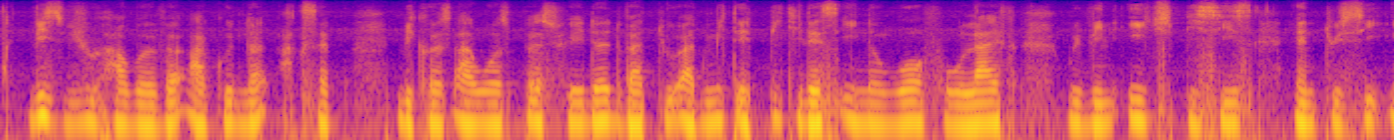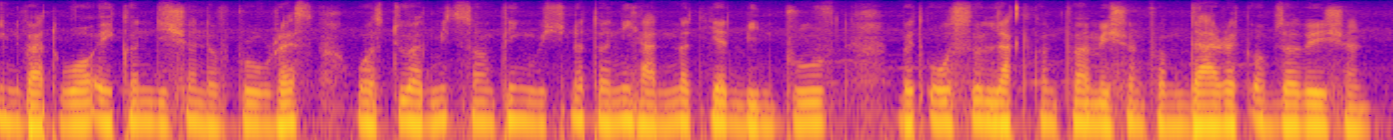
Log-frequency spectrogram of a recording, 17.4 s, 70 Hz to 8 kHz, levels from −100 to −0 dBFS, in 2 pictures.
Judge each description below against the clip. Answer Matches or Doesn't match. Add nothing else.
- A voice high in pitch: Doesn't match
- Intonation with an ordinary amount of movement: Doesn't match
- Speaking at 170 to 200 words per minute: Matches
